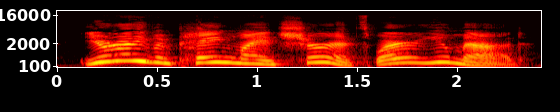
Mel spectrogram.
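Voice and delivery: a retold mild outburst, high and sharp; mock angry yell. Retelling how the doctor yelled at her, mock angry and high. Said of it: "He was, yelled at me".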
